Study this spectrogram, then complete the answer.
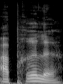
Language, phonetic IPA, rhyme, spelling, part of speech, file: German, [aˈpʁɪlə], -ɪlə, Aprile, noun, De-Aprile.ogg
- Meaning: nominative/accusative/genitive plural of April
